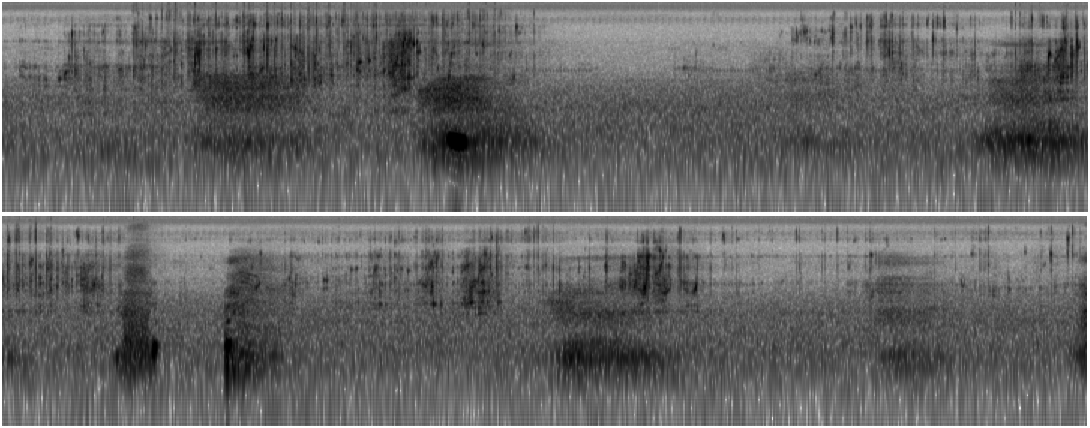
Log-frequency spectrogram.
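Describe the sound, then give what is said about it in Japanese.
Soft fizzing of carbonated bubbles crackling and popping in several gentle waves, with brief wet drips and trickles between the swells. “力抜いて、頭の中を炭酸泡で溶かしちゃおうね。”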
